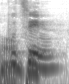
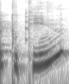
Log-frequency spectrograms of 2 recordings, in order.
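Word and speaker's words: poutine: Οι Κεμπεκού έχουν μια ιδιαιτερότητα στην προφορά. Το, το, το, το ταφ, ειδικά μα είναι δύο ταφ μαζί, το κάνουν τσ. Οπότε λέγεται, κανονικά είναι πουτίν, αλλά εμεί στο Κεμπέκ το λέγαμε πουτσίν.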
